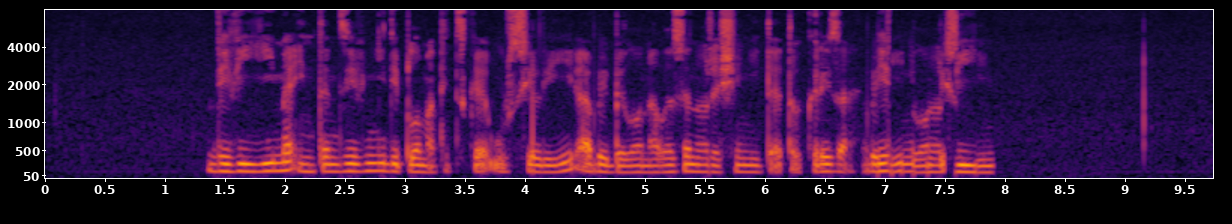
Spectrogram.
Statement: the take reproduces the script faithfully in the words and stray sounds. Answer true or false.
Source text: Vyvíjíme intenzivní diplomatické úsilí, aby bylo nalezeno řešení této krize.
false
